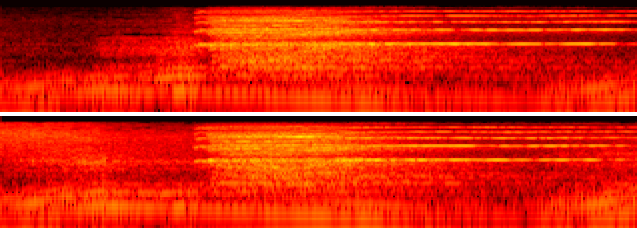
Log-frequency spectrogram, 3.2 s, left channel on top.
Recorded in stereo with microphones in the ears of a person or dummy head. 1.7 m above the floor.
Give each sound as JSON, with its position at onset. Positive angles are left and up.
{"t": 1.0, "sound": "a violin", "side_deg": -5, "distance_m": 3.0}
